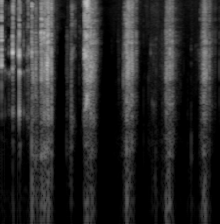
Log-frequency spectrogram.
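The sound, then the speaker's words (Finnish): Someone crunches potato chips in a rapid burst of crisp bites, then a series of separate loud crackling chews spaced through the rest of the moment, with no talking. “saanko olla se ensimmäinen ja maistaa? Ole hyvä. Mä aloitan täällä perunasipsillä, koska täällä oli myös bataattia.”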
